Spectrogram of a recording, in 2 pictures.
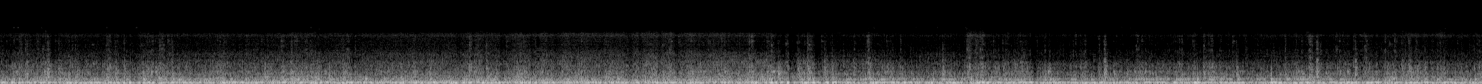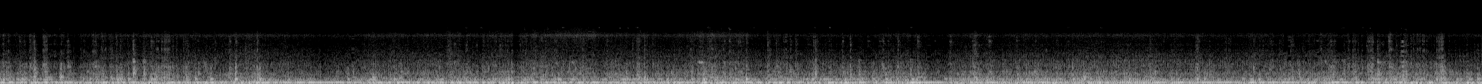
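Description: Toyota BJ40's diesel engine running steadily under way, with a heavy low rumble of engine and road noise. The engine note steps down about seven seconds in.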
